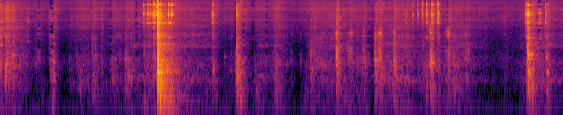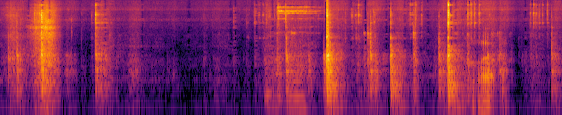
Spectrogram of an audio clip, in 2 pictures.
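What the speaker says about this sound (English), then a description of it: "I'm going to use a regular ratchet." A regular ratchet wrench works on a seized Dodge Caravan hub assembly, giving bursts of fast clicking and metallic clatter up close. Quiet gaps separate the bursts, and a few clanks of tools are handled between them.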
